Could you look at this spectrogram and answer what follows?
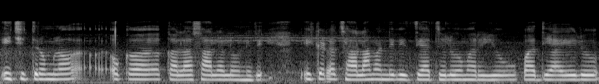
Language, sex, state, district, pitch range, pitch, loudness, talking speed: Telugu, female, Andhra Pradesh, Chittoor, 215-240 Hz, 220 Hz, -16 LUFS, 100 wpm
